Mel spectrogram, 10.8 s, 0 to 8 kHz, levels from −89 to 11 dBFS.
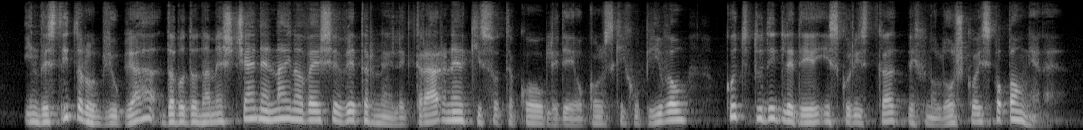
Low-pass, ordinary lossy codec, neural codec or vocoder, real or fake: none; none; codec, 16 kHz, 0.8 kbps, ZipCodec; fake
